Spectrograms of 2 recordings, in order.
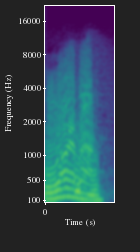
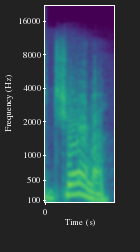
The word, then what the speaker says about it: Jorma: many years ago I said Oh you mean yorma she said no JMA it's spelled j o r m a i said that's pronounced yma no it's JMA so uh a few years go by we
